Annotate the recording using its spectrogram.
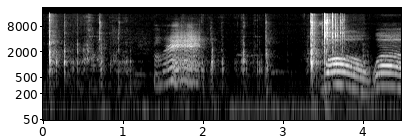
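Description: Plastic toy figures clicking and clattering against each other and the tabletop as they are handled, with a child's wordless, sing-song vocal sounds twice, the louder one near the end.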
